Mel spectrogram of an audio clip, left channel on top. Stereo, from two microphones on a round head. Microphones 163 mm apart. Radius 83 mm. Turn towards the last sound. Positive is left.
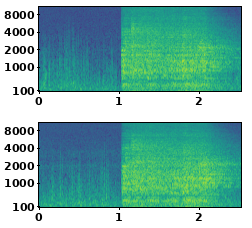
turn(degrees=50)  # may be behind; listen again after turning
